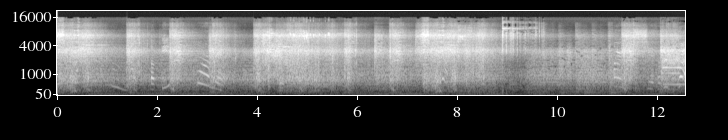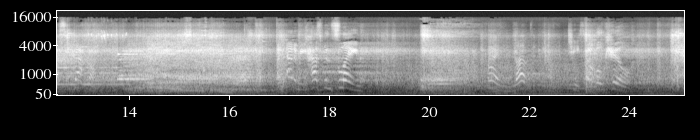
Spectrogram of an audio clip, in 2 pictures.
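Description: Game fighting effects clash and whoosh in quick bursts.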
